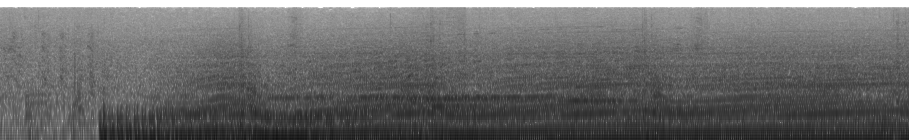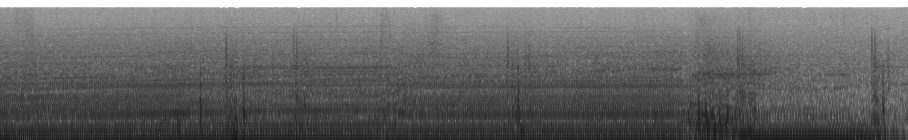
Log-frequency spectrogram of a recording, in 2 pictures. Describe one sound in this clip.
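A motorcycle engine revs and roars as it speeds up and shifts gears.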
